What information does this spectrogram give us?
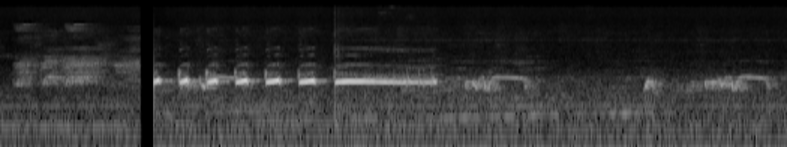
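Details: Lure song of a Bangkok-type zebra dove, melodious and meant to get other doves singing: a quick series of about six bright coos ending in a long level note, then several softer, lower coos trailing off.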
